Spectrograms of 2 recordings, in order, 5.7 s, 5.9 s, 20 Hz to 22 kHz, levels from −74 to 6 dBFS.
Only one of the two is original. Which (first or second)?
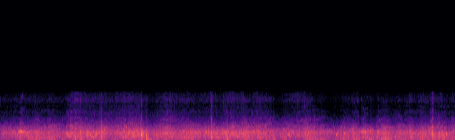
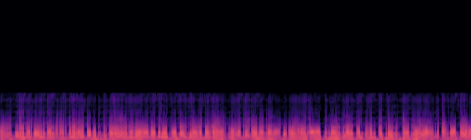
first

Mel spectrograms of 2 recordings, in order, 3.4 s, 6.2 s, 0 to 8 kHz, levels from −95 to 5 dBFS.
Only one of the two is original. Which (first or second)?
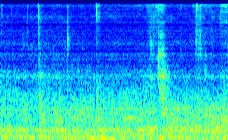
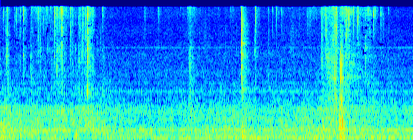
second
